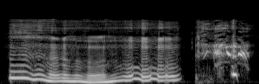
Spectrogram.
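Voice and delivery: high strained wordless noise; mimed gut-sucking. Acted. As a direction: sound out holding your stomach in.

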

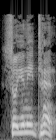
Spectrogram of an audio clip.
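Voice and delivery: usual speaking voice

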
